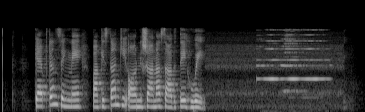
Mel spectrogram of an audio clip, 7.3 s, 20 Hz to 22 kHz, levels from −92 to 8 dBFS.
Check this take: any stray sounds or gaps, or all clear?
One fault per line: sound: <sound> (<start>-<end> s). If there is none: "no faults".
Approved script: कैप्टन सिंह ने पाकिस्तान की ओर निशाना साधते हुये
sound: squeak (5.1-6.7 s)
